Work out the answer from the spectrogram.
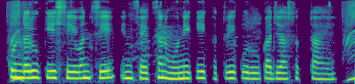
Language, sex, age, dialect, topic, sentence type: Hindi, female, 18-24, Kanauji Braj Bhasha, agriculture, statement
